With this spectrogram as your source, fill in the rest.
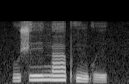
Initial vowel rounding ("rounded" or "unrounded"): rounded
